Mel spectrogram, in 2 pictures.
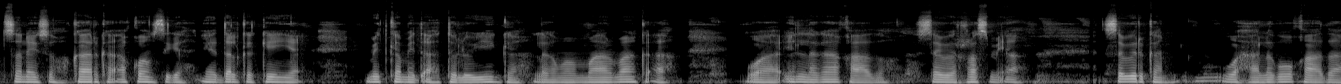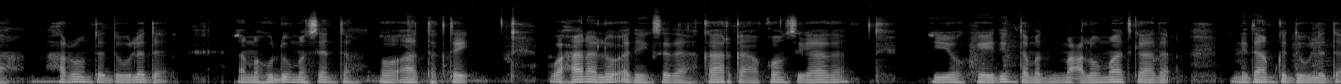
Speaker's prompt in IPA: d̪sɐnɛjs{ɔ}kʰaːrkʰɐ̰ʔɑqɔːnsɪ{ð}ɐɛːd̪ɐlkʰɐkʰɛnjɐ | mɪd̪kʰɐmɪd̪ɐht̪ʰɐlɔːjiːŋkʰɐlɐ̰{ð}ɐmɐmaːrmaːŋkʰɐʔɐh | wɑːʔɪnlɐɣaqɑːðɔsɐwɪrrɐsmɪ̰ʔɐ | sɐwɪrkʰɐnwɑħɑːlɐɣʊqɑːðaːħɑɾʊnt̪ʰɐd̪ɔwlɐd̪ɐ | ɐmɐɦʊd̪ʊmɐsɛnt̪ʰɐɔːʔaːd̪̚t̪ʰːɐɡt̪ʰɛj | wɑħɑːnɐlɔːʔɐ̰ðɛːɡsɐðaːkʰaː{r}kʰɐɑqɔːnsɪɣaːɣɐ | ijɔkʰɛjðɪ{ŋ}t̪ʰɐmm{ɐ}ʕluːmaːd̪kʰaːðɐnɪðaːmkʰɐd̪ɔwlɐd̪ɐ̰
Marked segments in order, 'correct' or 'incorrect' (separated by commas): correct, incorrect, incorrect, correct, incorrect, incorrect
